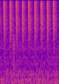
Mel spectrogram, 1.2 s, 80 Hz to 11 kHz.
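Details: Extracorporeal shockwave therapy unit treating Achilles tendonitis, with intensity started near the patient's prior level of 12: rapid, even clicking pulses, about eight a second.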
